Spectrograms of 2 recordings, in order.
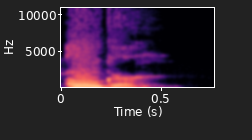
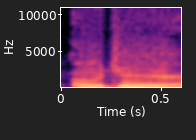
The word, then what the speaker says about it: Ogier: The other thing I will say is I never really even, because in the books it's spelled O-G-I-E-R. So I always said it as Ogier. I never even thought to say it like ogre. And then Rand says, oh, you're an ogre. And he's like, Ogier. And I'm like, oh, damn. Okay, I see that now.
